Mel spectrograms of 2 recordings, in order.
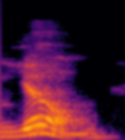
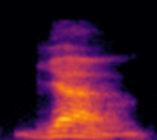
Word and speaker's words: Yong: My name was Yong, which means gentle and brave. So when I was in boarding school, none of the boys could pronounce Yong, so I became Yang.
